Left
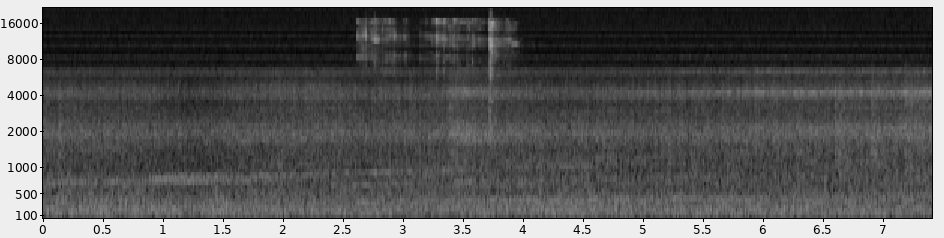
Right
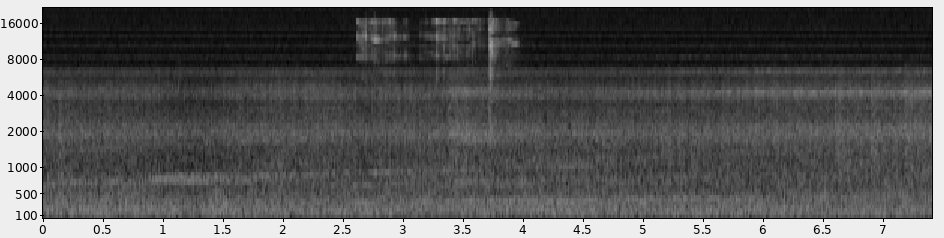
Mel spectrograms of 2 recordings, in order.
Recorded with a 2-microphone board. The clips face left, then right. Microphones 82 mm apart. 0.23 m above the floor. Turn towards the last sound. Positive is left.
turn(degrees=0)  # may be behind; listen again after turning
